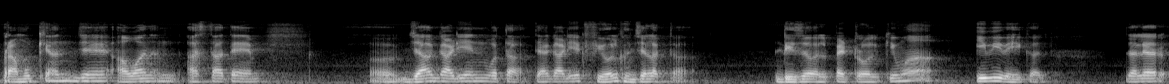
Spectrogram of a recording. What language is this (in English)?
Konkani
